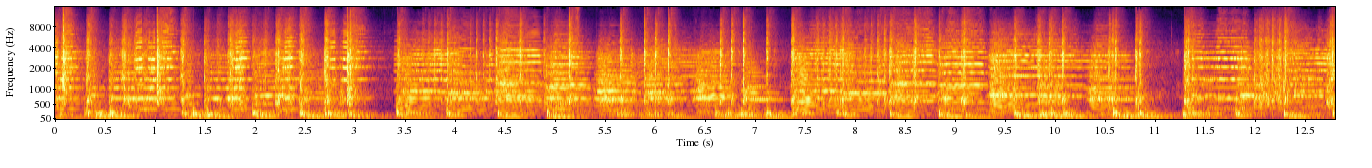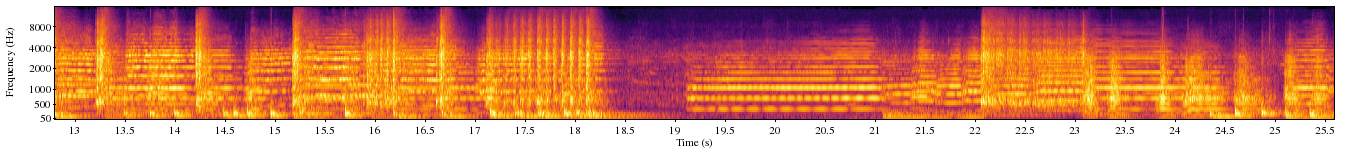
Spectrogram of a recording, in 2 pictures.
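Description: Drum and bugle corps playing: brass horns over marching snare and bass drums. About eighteen seconds in the drumming drops away under a held brass chord for a couple of seconds, then the full corps comes back in.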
